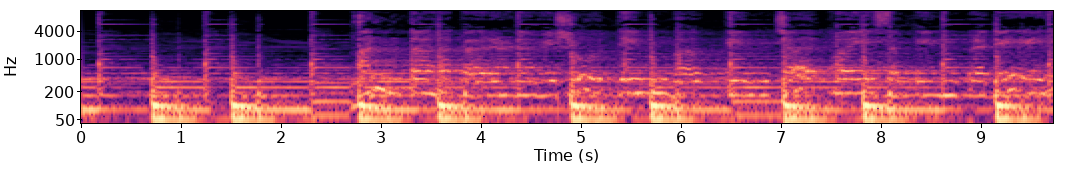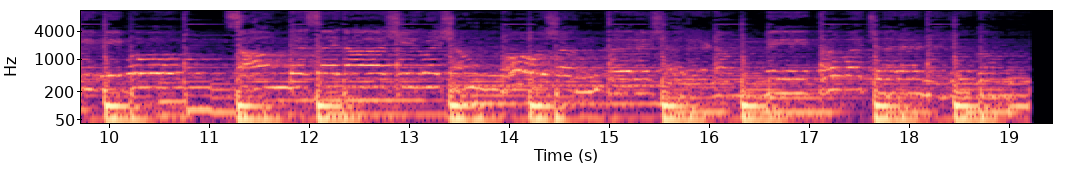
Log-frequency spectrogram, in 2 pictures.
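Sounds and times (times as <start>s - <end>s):
Hindu devotional song ringtone: 0.1s - 19.2s.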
